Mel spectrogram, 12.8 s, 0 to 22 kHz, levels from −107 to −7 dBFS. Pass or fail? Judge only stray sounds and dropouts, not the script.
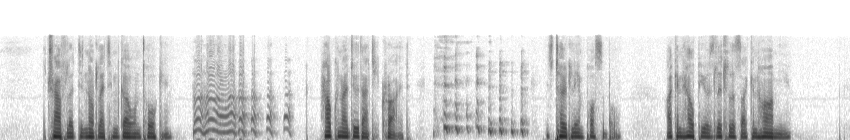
fail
